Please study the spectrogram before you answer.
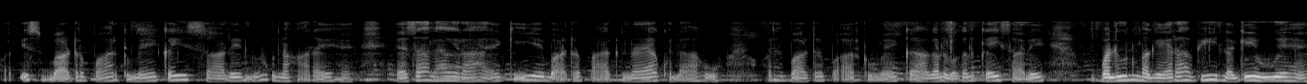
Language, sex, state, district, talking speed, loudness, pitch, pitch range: Hindi, female, Uttar Pradesh, Jalaun, 155 wpm, -26 LUFS, 185 Hz, 165-205 Hz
